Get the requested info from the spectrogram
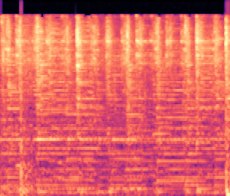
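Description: Background music led by guitar, with a steady beat.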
